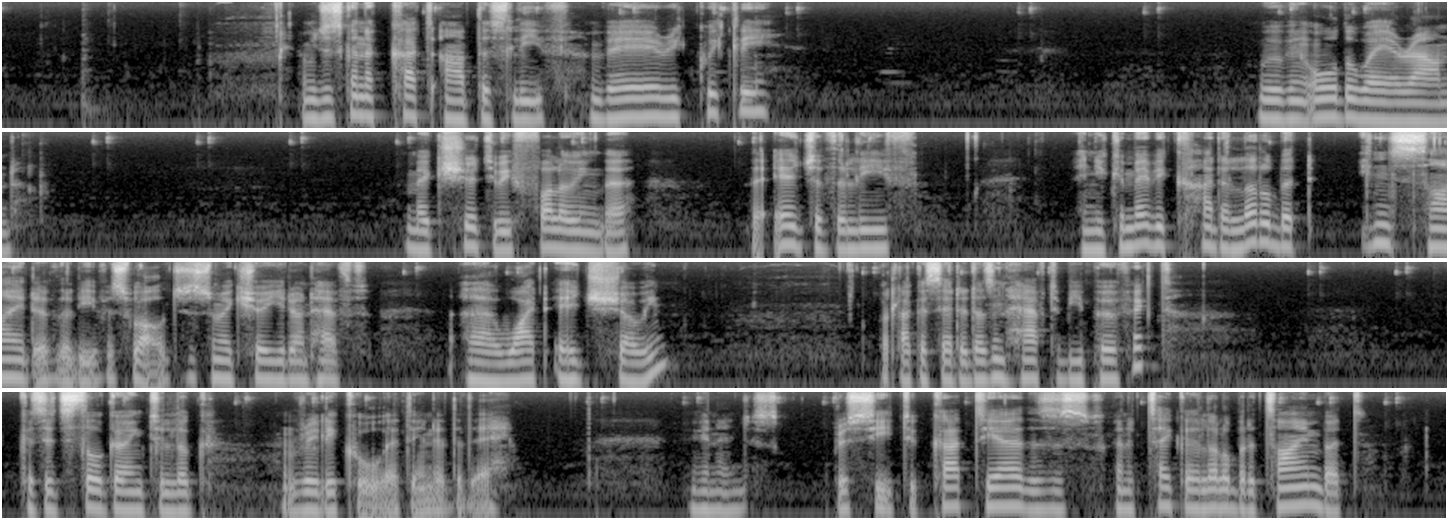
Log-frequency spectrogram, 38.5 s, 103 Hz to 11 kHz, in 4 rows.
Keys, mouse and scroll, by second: 0.0-0.5 scroll down 2, 0.5 shift+middle click, 1.3-2.7 scroll up 1, 9.2 shift+middle click, 15.9-16.2 scroll up 2, 16.3 shift+middle click, 19.4 shift+middle click, 26.3 shift+middle click, 31.4 shift+middle click.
